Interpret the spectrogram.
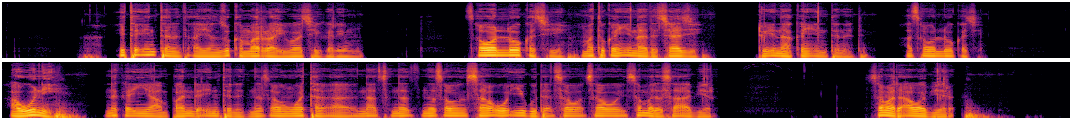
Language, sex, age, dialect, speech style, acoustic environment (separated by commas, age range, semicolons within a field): Hausa, male, 35-44, Nigeria - Kano, happy, appliances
